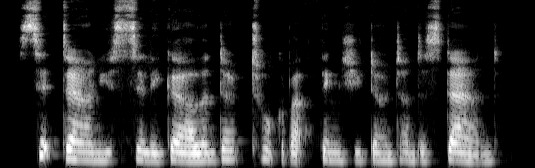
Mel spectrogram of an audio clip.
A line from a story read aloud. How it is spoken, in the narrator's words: said Rita Skeeter coldly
